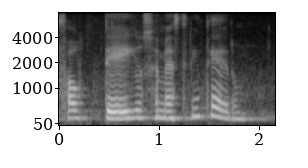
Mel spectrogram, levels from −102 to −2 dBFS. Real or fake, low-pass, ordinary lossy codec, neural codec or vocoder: real; none; none; none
